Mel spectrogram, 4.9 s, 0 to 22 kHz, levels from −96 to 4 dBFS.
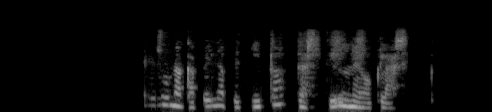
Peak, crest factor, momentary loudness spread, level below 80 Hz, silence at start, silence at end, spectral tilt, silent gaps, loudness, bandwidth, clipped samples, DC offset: -24 dBFS; 20 dB; 12 LU; -82 dBFS; 1.5 s; 0.85 s; -4 dB/octave; 1.97-2.03 s, 2.26-2.33 s, 2.41-2.51 s, 2.65-2.69 s, 2.87-2.97 s, 3.22-3.26 s, 3.72-3.76 s; -41 LUFS; 7.6 kHz; under 0.1%; under 0.1%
